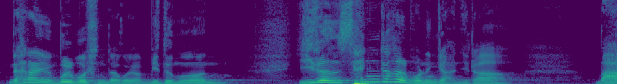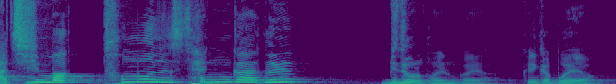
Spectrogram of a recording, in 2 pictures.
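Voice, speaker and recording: A man's voice: on the high side, fast talker. A middle-aged pastor preaching a midweek sermon in a church. He has a slightly raised voice that rises and falls widely, and he keeps putting questions to the congregation and calling for their attention. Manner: animated, questions and addresses the congregation. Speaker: senior pastor.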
